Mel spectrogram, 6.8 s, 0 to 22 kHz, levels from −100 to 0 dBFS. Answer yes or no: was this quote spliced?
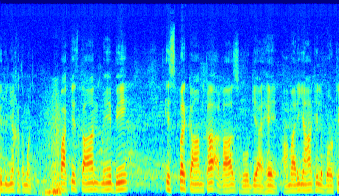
yes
